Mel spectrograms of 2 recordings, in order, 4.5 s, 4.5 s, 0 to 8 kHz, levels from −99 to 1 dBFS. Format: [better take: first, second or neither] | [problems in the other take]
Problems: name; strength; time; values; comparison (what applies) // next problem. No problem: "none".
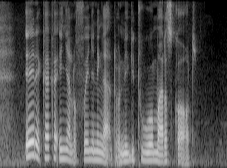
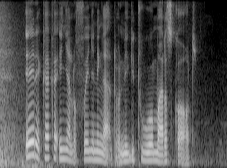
first | background sound (Gunshot, gunfire); 18 dB below the speech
